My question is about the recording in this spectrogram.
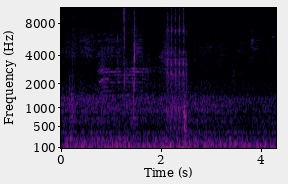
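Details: Tamron 70-200mm G2 lens: faint hum with quick ticking clicks and a short burst of rapid ratcheting; owner unsure if normal; lens mechanism ratcheting noise.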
